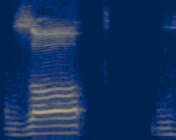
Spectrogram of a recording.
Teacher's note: ذو کو تھوڑا سا موٹا کریں گے، حروف مستعلیہ میں سے نا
